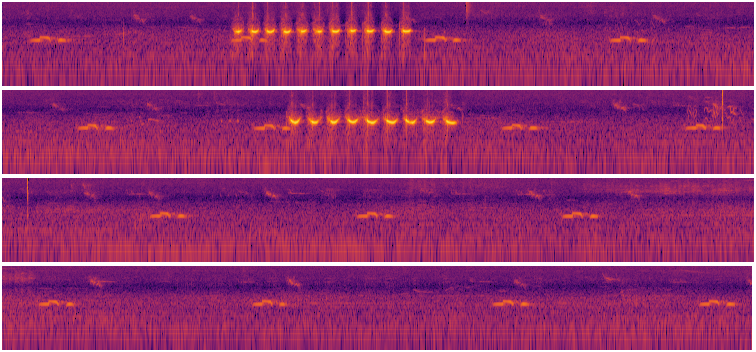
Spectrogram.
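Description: Two loud, fast rolling trills from a bird that the recordist takes for a grey cuckoo-shrike, with a smaller bird giving a short note about every two seconds throughout.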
